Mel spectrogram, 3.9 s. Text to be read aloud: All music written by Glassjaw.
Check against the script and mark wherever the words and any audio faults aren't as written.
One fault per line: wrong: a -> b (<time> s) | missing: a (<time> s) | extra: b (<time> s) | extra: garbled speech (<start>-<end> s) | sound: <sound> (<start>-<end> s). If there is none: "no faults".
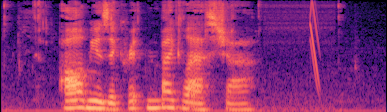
sound: chirp (3.1-3.2 s)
